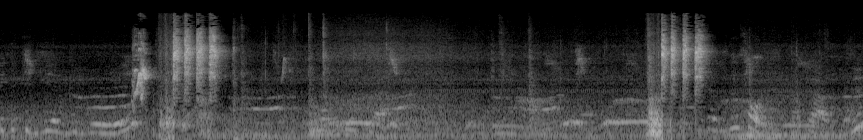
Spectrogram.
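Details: Aviary budgerigars giving two rapid bursts of high, pulsed chirping, each made of about four quick notes, with a softer single chirp before the first burst and low wavering sounds in the background.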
